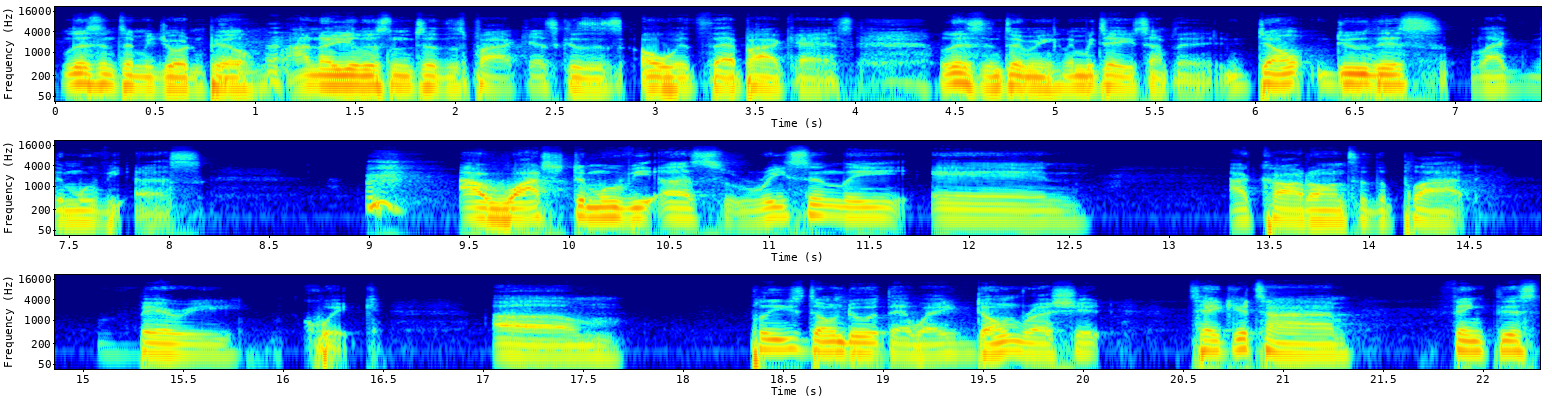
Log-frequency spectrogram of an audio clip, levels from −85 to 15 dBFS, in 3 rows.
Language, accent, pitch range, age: English, American, 95-115 Hz, 20-39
